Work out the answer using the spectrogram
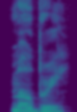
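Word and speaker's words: Mowbray: m e r y montgomery accent on second syllable m o w b r a y mowbry n i g e l nigel o u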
